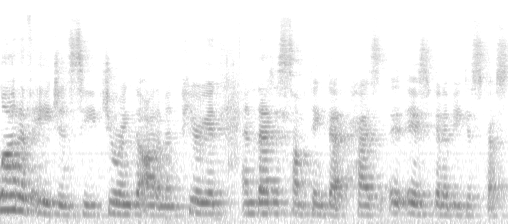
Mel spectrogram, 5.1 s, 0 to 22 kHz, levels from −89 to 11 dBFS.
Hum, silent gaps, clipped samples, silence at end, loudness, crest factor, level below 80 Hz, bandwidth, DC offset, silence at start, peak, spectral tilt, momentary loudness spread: none; none; under 0.1%; 0 s; -46 LUFS; 20 dB; -80 dBFS; 16 kHz; under 0.1%; 0 s; -26 dBFS; -4.5 dB/octave; 7 LU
